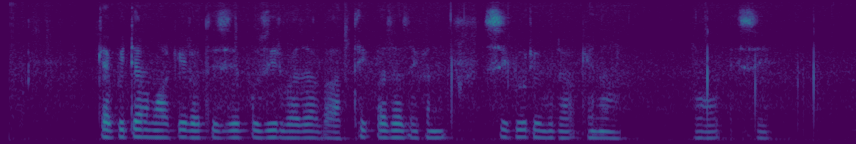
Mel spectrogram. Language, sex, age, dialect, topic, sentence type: Bengali, male, 18-24, Western, banking, statement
